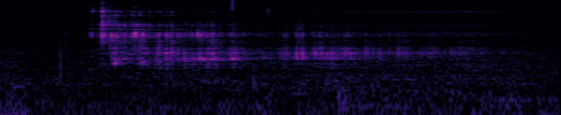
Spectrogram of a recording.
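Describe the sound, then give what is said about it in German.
A beer pouring sound effect from a phone app: a fizzy, gurgling pour with bright hissing foam that starts suddenly, then settles into a steady fizzing for several seconds, with no talking. “auch wenn ich jetzt gerade kein Bier neben mir trinke, ich mache einfach mal, einfach damit wir es mal auf dem Ton haben jetzt, als würde ich mir jetzt ein Bier einschenken in dieser App.”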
